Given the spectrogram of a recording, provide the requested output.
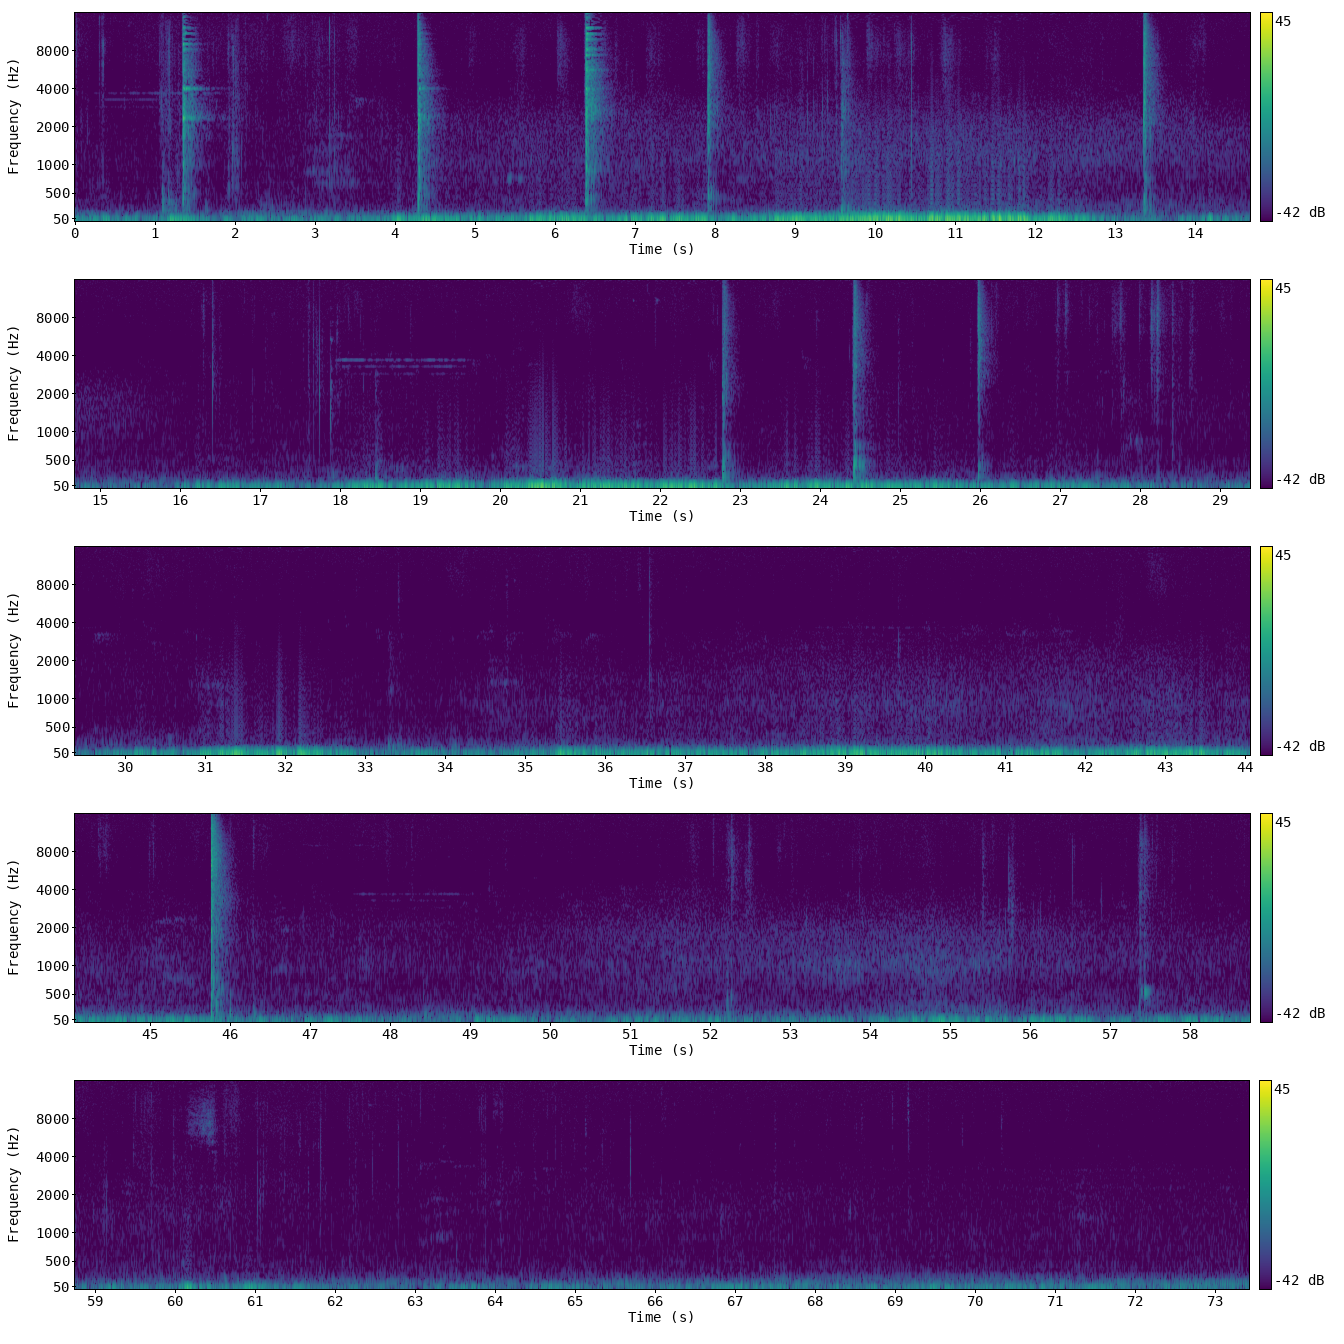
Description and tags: enregistrement d'ambiance sonore avec homme qui fend du bois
